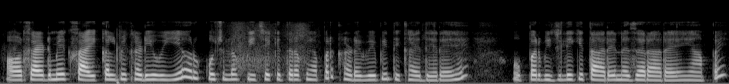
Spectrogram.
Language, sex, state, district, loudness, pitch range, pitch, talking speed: Hindi, female, Odisha, Sambalpur, -20 LUFS, 205-235 Hz, 220 Hz, 280 wpm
